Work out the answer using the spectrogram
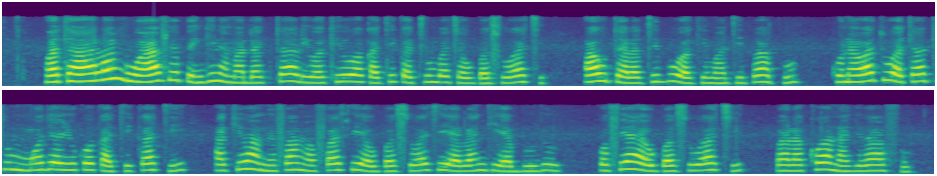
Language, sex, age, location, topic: Swahili, female, 18-24, Kisii, health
